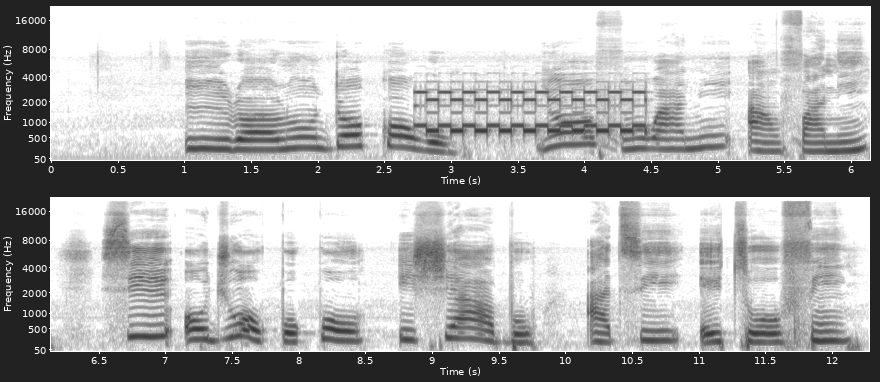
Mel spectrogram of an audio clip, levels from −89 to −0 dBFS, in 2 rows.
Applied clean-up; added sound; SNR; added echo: none; Doorbell; -2 dB; none.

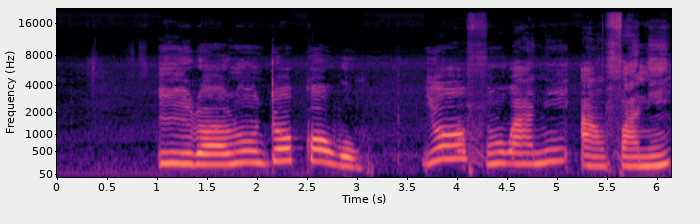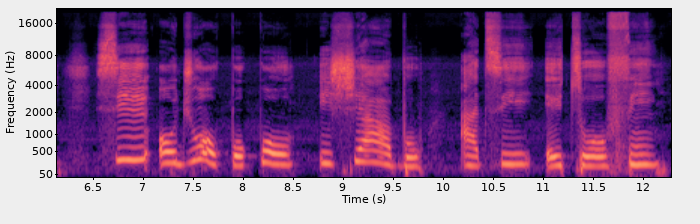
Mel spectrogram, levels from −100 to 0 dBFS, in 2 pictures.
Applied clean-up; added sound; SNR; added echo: none; none; none; none.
